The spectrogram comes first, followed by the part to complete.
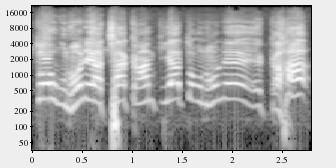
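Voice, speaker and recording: A man's voice: very high voice, normal speed, bright, forceful tone, no echo. A man on a debate panel explaining and defending a statement.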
